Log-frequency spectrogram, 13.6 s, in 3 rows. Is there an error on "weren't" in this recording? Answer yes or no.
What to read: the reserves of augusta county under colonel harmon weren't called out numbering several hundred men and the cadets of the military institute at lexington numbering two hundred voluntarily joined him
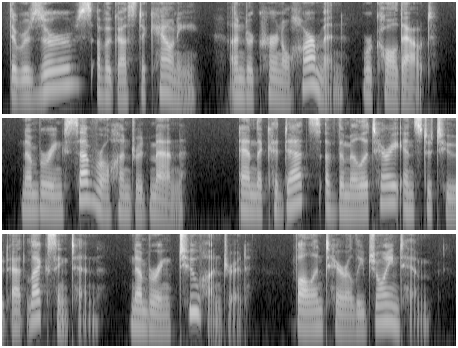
yes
